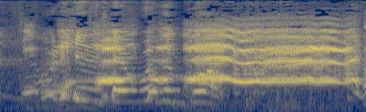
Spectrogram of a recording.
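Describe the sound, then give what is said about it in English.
A shrill, sustained high-pitched scream from a person imitating a dolphin's squeal, wavering in pitch and held for about two seconds, loud. “That was a weird scream. Shut them up. I channel my inner dolphin.”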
